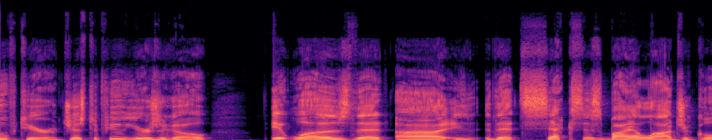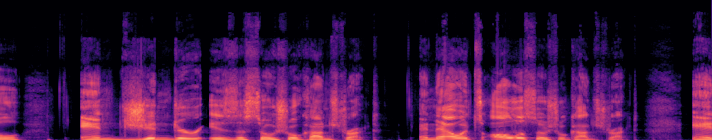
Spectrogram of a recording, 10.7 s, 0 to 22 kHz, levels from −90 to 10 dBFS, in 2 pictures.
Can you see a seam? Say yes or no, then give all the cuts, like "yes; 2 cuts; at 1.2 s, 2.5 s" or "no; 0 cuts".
no; 0 cuts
